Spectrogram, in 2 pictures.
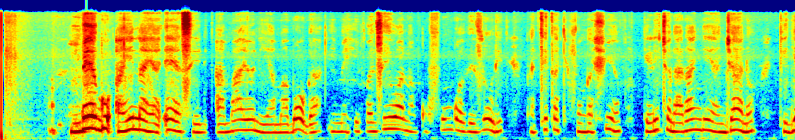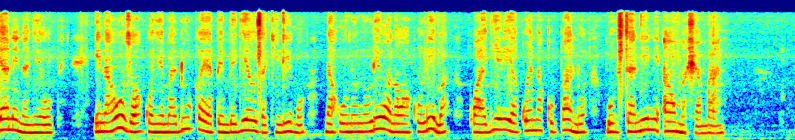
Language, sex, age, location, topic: Swahili, female, 25-35, Dar es Salaam, agriculture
